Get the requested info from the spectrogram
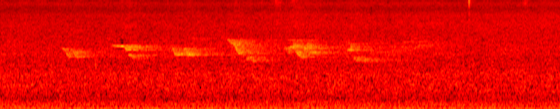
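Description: A bird chirping: a quick run of about seven short, high notes in the first three seconds, over a steady low background hum.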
